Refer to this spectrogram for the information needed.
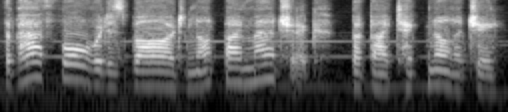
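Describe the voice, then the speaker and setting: A man's voice: a little high, expressive, moderate pace, fairly bright tone. A man playing a grave, commanding mystic war leader in a video game, with formal, portentous delivery. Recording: music behind the voice.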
